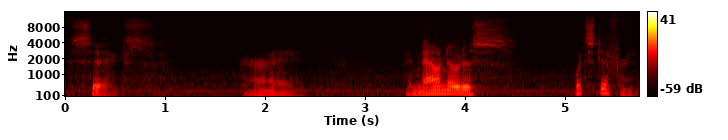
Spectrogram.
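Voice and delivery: soft, slow counting for breaths; calm breathing coach, unhurried; guided breathing. Acted. Leads a group breathing exercise.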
